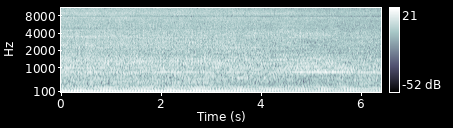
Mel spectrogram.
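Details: Onan generator on a cold day, with a steady, even drone and a fast regular beat held well above a relaxed idle, never settling; idle speed is too high and the cause is not yet found.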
